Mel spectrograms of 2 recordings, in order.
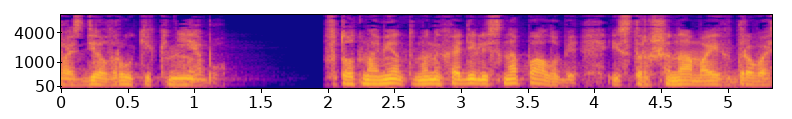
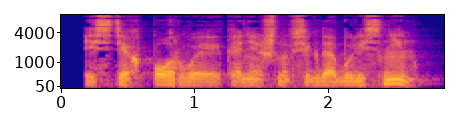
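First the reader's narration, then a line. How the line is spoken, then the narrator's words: Plain question. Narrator (Russian): спросил я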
